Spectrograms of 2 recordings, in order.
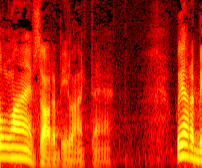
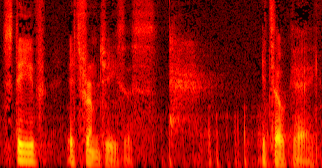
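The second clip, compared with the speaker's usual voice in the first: much softer, slowed, gentle hush; soft retold whisper; 7 semitones lower, 15 dB quieter, slower than usual. Nurse hugging the scared patient, soft gentle hush. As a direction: murmur it close to his ear to comfort him. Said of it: "she whispered in my ear".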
